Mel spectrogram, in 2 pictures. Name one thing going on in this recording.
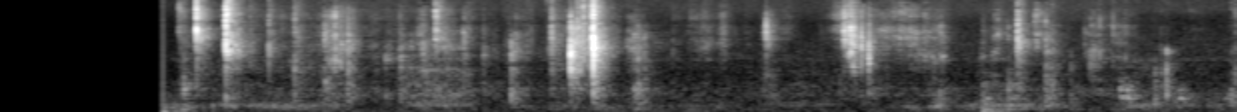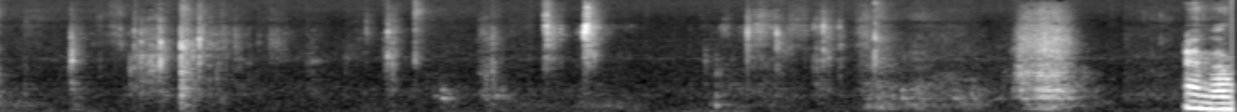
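Plastic sleeves rustle and crinkle as cards are slid into them.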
